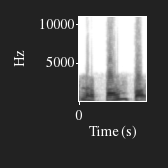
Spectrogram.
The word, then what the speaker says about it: La Pampa: But it's La Pampa. It's an A. It's Spanish is pronounced A. Pampa.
